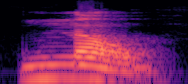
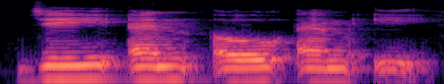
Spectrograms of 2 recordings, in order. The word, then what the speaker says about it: gnome: And there is another example, that is the word gnome. Gnome. Gnome. Well, G occurs at the beginning of the word, and it is being followed by the word, letter N. Okay. Therefore, it is silent here.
